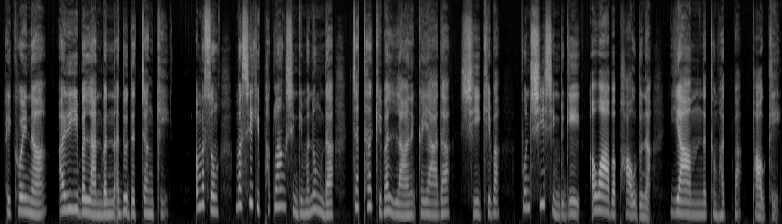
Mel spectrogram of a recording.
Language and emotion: Manipuri, sad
